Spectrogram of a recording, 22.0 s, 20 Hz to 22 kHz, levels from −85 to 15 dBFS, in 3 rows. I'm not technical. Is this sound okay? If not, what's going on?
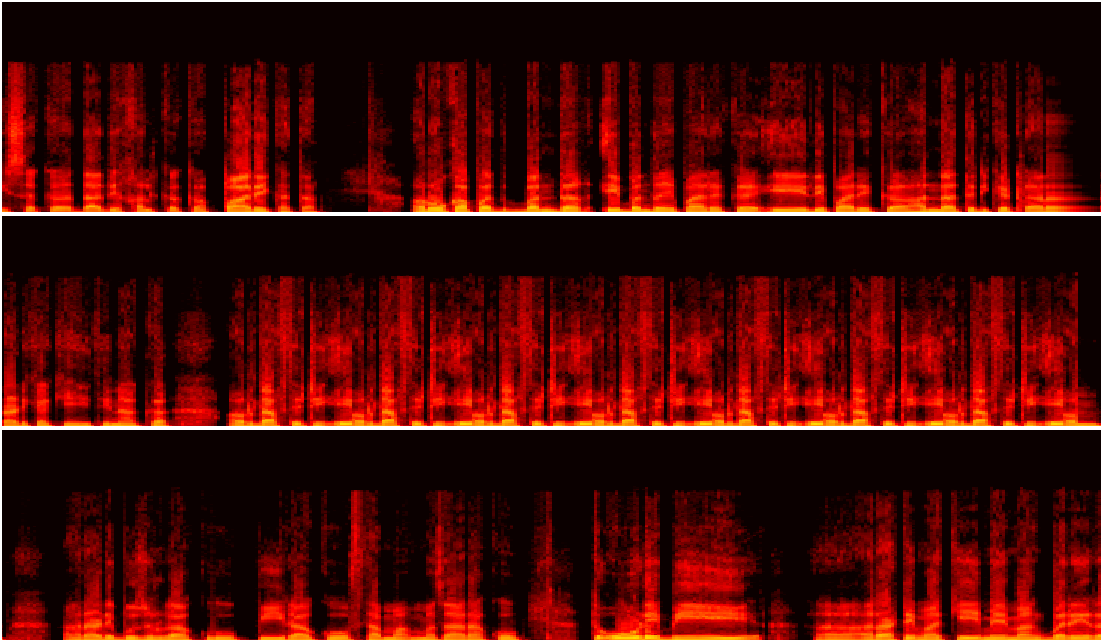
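No, the recording has several faults.

Throughout the speech there is hard clipping. The loudest peaks were pushed beyond what the recording chain could carry, so their tops were sliced flat. That adds a crackly roughness on loud syllables, affecting a small fraction of the sound.

At 6.78 s and again at 16.04 s there is a short stall from a late packet. Each time, a bit of audio arrived late, so the receiver held the last sound for about 40 ms before carrying on. The second stall comes just before "پیراکو اوفتا مزاراکو".

From 6.98 s to 7.36 s, just before "کہ ہیت ہناکہ", the sound gets stuck in a call audio freeze, likely from delayed network packets. The last sound is drawn out for about 0.35 s, with a brief silence, then resumes where it stopped.

From 9.66 s to 14.49 s a broken-record loop repeats a 0.8 s piece of speech six times back to back. 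That is likely a stalled player or stream resending what it last held. The speech that belonged there is lost.

From 12.11 s to 12.71 s, after "کہ ہیت ہناکہ", there is a jitter buffer speed-up. To catch up on built-up delay, the receiver cut out tiny slices, about 50 ms in total. The sound runs about 8% fast at unchanged pitch and feels slightly rushed.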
